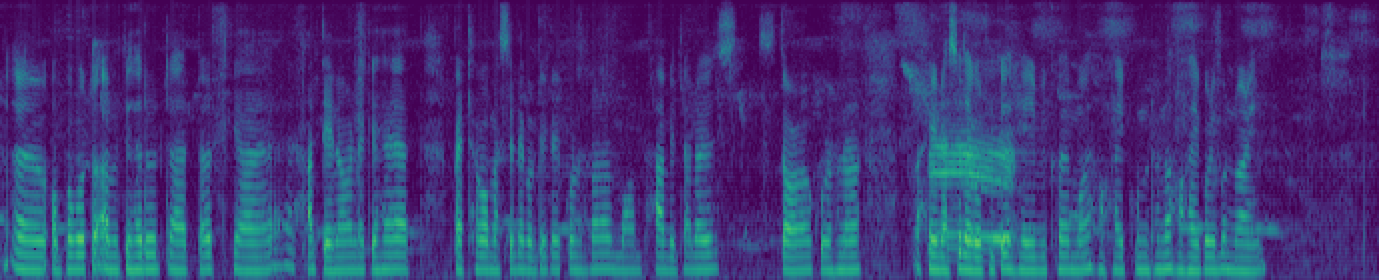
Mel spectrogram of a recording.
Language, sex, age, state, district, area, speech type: Assamese, male, 18-30, Assam, Lakhimpur, urban, spontaneous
